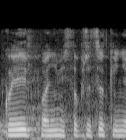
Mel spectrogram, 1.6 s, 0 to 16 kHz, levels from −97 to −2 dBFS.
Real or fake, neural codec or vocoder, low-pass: fake; codec, 16 kHz, 16 kbps, FunCodec, trained on Chinese and English, 50 frames a second; 7.2 kHz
